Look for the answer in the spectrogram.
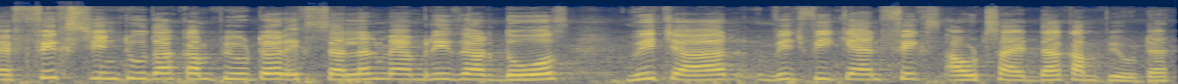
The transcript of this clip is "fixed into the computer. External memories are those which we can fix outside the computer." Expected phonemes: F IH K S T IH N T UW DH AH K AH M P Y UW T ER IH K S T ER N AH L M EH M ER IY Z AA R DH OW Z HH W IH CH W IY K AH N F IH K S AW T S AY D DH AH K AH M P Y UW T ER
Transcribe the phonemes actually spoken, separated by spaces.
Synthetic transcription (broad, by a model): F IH K S T IH N T UW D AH K AH M P Y UW T ER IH K S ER L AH N M EH M ER IY Z AA R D OW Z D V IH CH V IY K AH N F IH K S AW T S AY D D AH K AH M P Y UW T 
